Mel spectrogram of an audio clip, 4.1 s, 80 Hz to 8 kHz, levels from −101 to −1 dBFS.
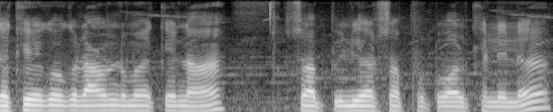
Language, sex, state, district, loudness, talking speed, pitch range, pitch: Maithili, male, Bihar, Supaul, -18 LUFS, 175 wpm, 120-135 Hz, 125 Hz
